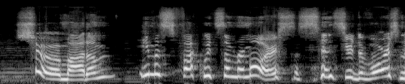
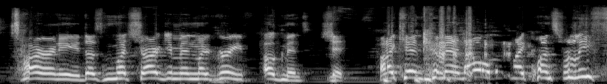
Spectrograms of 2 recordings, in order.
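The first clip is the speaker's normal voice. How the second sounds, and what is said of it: Deeper, more masculine character voice. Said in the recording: “can you do Cuntagracia in your more masculine voice?”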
